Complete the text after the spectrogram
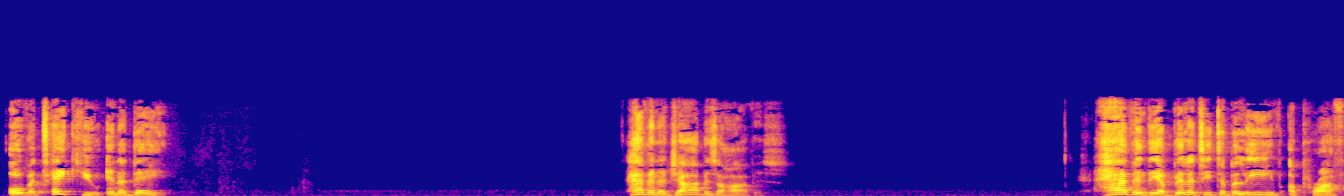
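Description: A young man speaks with animation into a close microphone, pausing between phrases.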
